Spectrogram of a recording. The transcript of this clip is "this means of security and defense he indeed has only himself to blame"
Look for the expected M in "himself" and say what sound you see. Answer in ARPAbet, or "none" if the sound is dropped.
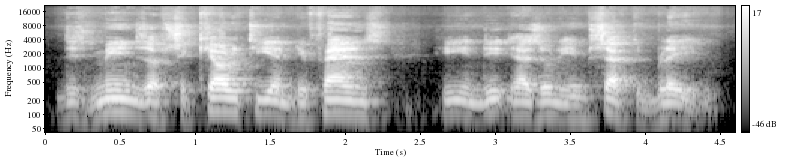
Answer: M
